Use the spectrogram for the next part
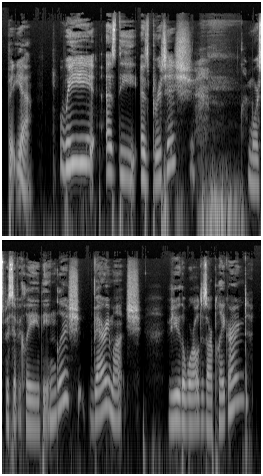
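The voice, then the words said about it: Scottish accent mixed with English. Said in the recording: “sounds like this, which is confused and confusing ... I'm not American or Canadian ... I'm Scottish with a weird accent”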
